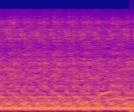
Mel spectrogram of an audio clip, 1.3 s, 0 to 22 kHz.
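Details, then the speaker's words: 1953 Hemi V8 revived engine idling low and even with a light mechanical patter from the old mechanical fuel pump working as it should; oil pressure confirmed, normal idle. "Yeah, mechanical, you can hear it. That's good. That's the noise. That's what you hear."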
